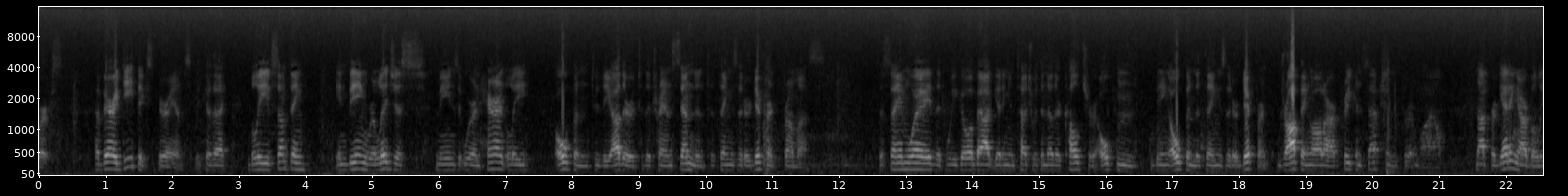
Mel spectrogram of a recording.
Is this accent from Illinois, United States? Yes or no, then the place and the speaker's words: no; Texas, United States; My background in Latin America really stems from a long interest that I've had growing up in South Texas.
